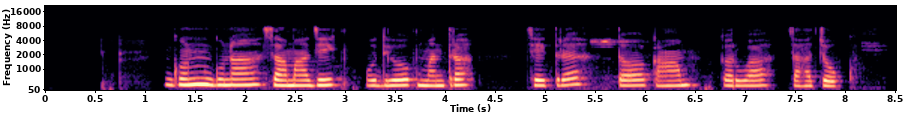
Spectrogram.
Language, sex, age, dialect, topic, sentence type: Magahi, female, 18-24, Northeastern/Surjapuri, banking, statement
